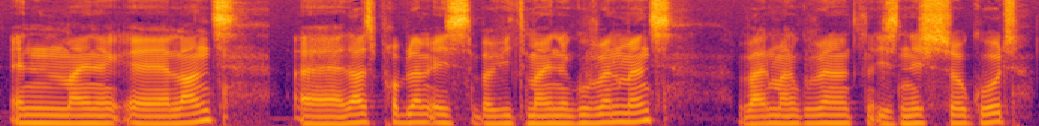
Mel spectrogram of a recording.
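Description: Slow, flat-voiced man from Togo. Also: medium pitch, smooth, no room sound. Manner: hesitant, many "äh" fillers, simple sentences. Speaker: interviewee, refugee. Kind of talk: halting interview answers in learner German.

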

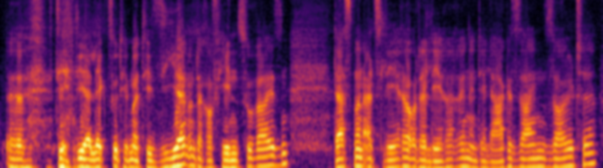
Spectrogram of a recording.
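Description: Lowish-voiced man, speech trainer, calm teacherly explaining in a radio chat. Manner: measured, instructive, gives everyday examples. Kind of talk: radio interview guest, explanatory.

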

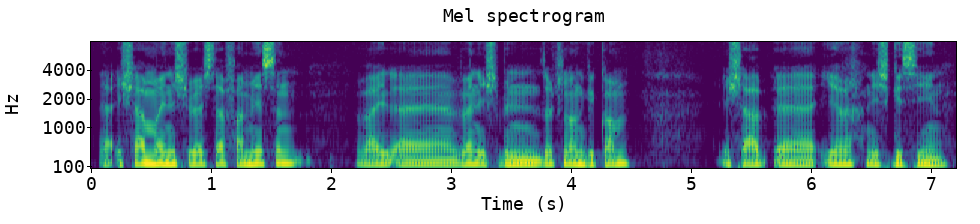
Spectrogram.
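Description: A man's voice: mid-range voice, flat delivery, moderate pace, darkish tone, clear, resonant tone, no echo. A young man from Togo answering interview questions in hesitant, simple sentences with many fillers. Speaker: interviewee, refugee. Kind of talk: halting interview answers in learner German.

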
